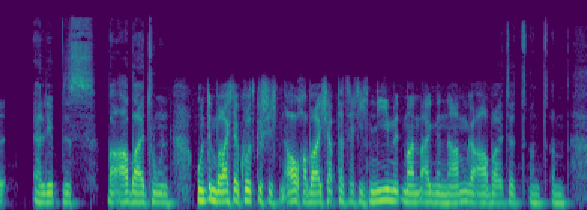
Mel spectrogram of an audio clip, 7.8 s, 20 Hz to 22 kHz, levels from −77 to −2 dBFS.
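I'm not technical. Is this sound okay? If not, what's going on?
No. Digital radio blending to analogue happens from 2.05 to 6.77 s. The radio lost its digital signal and faded over a quarter second to the AM broadcast. Faint hiss appears, and the volume shifts until it switches back.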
